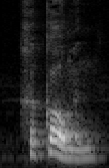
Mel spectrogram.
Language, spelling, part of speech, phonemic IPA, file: Dutch, gekomen, verb, /ɣəˈkomə(n)/, Nl-gekomen.ogg
- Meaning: past participle of komen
